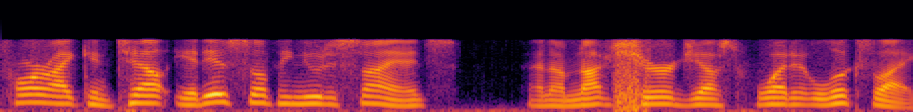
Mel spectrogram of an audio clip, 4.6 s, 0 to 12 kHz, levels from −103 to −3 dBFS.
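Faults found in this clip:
Muffled, band-limited speech with scratchy s sounds and a granular hiss underneath, throughout. Bluetooth CVSD headset codec: nothing above 4 kHz passes, and the one-bit adaptive step can't keep up with loud high content. Fits a 64 kbps link.

Brief rushing, crackly noise over the speech, 3.05–3.24 s, with no sharp clicks. Bit errors on the Bluetooth voice link at around 3%. Each flipped bit nudges the CVSD step slightly, and the error then dies away.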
